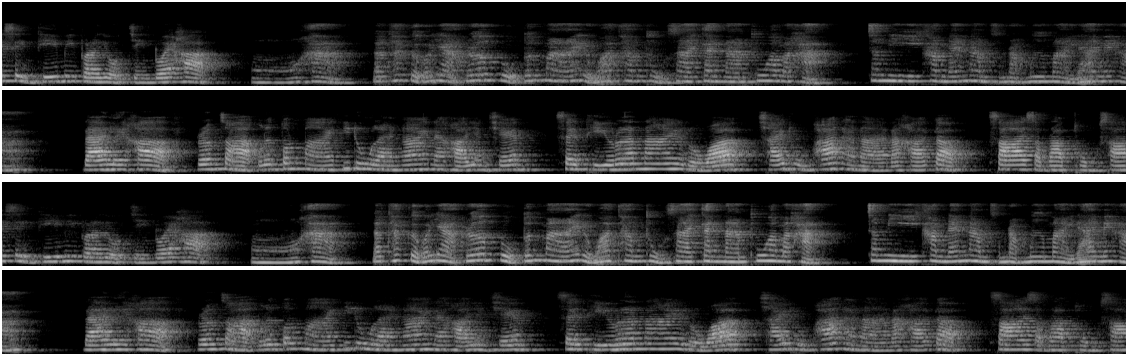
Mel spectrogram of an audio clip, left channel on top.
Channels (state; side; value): normal; both; correlation 0.14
